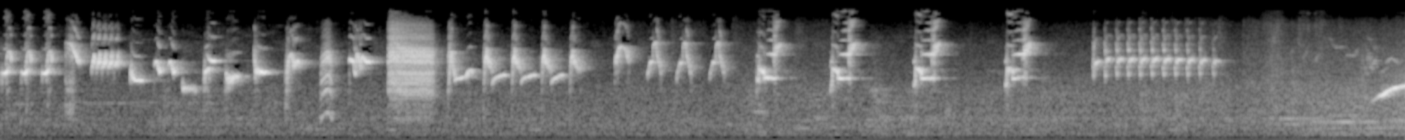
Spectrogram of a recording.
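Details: Vigorous Asian pied starling song for training songbirds: a busy chatter of slurred whistles with one harsh noisy burst, then spaced sharp chirps, a buzzy trill, and a final rising whistle.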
